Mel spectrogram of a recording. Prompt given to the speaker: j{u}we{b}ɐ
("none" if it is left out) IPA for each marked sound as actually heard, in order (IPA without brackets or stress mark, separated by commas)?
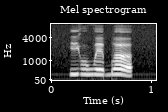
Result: u, b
